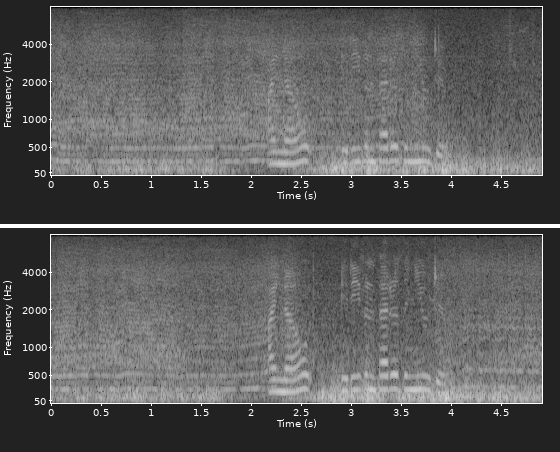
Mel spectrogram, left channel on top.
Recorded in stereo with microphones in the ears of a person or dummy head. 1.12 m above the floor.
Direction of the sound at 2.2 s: 10° right (ahead or behind).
